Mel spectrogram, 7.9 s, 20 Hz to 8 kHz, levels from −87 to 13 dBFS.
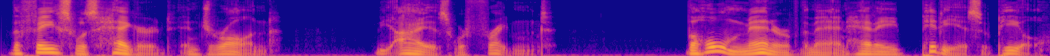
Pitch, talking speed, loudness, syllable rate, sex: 105 Hz, 150 wpm, -19 LUFS, 4.8 syllables/s, male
